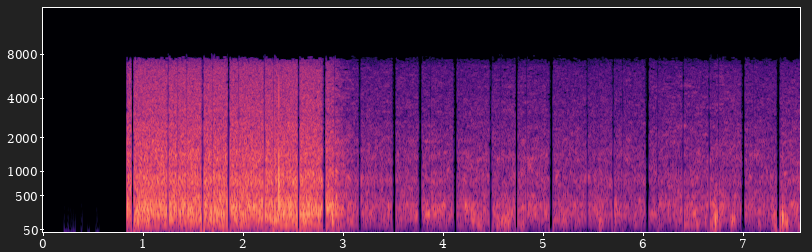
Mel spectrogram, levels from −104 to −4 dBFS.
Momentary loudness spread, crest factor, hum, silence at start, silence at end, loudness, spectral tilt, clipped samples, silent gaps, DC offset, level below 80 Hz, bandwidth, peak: 20 LU; 28 dB; none; 0.85 s; 0 s; -29 LUFS; -4.5 dB/octave; under 0.1%; none; under 0.1%; -60 dBFS; 8 kHz; -6 dBFS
